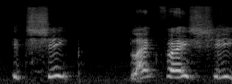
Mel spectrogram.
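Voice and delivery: thrilled, high, drawn-out exclamation.

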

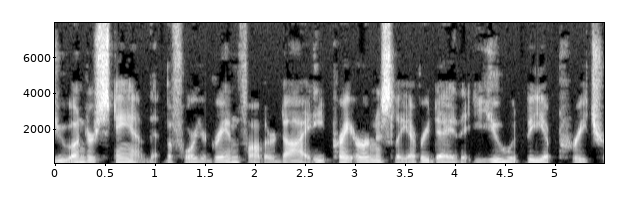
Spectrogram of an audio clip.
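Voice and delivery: plain

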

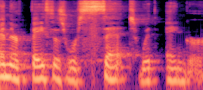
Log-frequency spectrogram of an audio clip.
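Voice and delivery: ordinary delivery, nothing marked

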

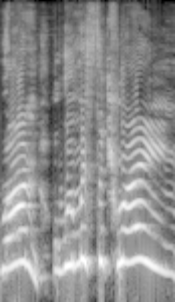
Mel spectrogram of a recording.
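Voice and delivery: frantic, urgent shout, very high and very loud. Dad, hurrying his family at the station as a whistle sounds: pleading urgently. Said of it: "Dad pleaded".

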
